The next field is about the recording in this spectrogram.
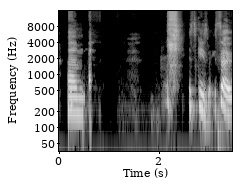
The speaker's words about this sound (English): Sorry, I'm going to sneeze, excuse me.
